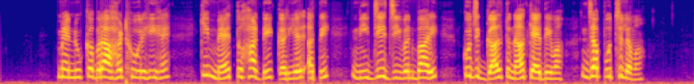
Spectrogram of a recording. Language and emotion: Punjabi, fearful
